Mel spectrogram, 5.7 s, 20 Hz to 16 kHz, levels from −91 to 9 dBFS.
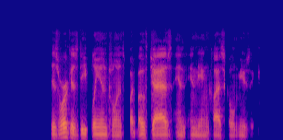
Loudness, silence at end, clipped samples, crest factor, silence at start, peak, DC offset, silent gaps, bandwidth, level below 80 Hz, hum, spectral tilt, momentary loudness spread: -31 LUFS; 0.75 s; under 0.1%; 22 dB; 1.05 s; -12 dBFS; under 0.1%; 1.78-1.82 s, 2.50-2.60 s, 2.96-3.00 s; 7.2 kHz; -60 dBFS; none; -7 dB/octave; 14 LU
